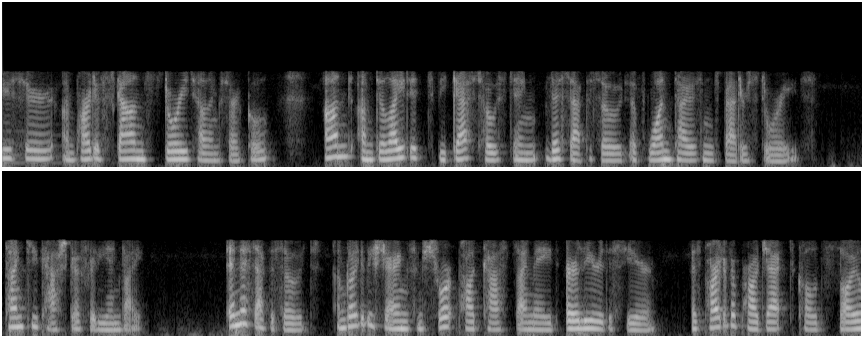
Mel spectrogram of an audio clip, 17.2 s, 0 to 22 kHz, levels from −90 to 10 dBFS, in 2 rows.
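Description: From start to finish the speech has gone through the GSM full-rate codec, and it's plainly audible. The vocal tract is modelled and excited by evenly spaced pulses, which fits a 13 kbps stream, giving a buzzy, gravelly roughness, with nothing above 3.8 kHz.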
